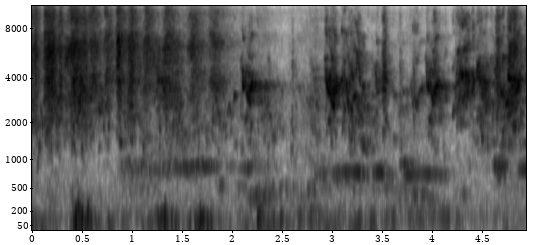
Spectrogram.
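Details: Rapid high budgerigar twittering with squeaky, buzzy phrases, a few sharper chirps, and soft low thuds early on beneath the chatter.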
